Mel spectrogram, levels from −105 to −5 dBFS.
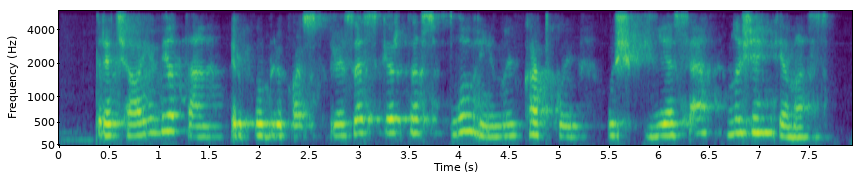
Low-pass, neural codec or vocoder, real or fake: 5.4 kHz; codec, 24 kHz, 3 kbps, HILCodec; fake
